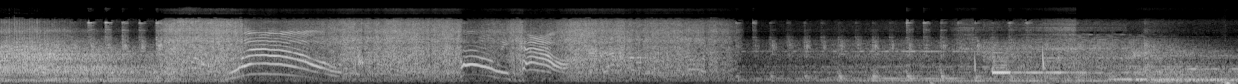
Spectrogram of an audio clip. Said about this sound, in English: We're now inside the casino, and that is the wind whistling through the building. Do you hear how loud that is? How eerie is that? That is what a Category 4 eye wall sounds like inside a building.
